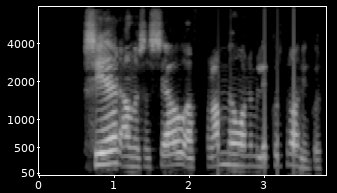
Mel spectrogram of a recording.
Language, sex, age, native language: Icelandic, female, 60-69, Icelandic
